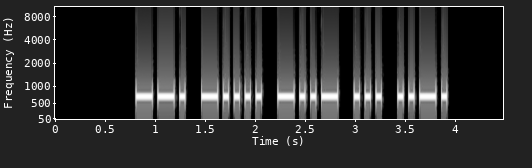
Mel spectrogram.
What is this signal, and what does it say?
Morse code, heard as a keyed tone, about 22 wpm, 700 Hz. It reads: G6XSF
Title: DXCC-100 Call Signs - 5 Characters - 22wpm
